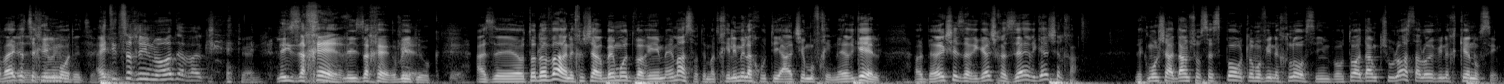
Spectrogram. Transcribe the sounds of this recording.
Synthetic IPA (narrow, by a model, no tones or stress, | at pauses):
avalait̪at͡sɐʁiχlilmo̞d̪ezeait̪it͡sʁiχlilmo̞d̪avalkkenleizaχeʁleizaχe̞ʁbiddjukazeo̞to̞davaʁaniχoʃevʃeaʁbe̞meod̚dvaʁimemaːsot̪emat̪χilimelaχut̪iadʃeemofχimleeʁɡe̞lavalbeʁeɡaʃezeeʁɡelʃelχazeaeʁɡe̞lʃe̞lχa̰ | zekmo̞ʃeadamʃeose̞spo̞ʁt̪lo̞mevine̞χlo̞ːsimveo̞to̞adamkʃeuloasalojevineχke̞nosḭm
